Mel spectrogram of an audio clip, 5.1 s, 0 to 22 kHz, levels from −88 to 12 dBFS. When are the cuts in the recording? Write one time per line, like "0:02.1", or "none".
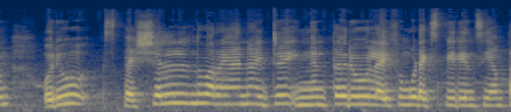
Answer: none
